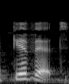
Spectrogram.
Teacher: 这个 V 就可以和后边的这个 it 连在一起 · Term: 连读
